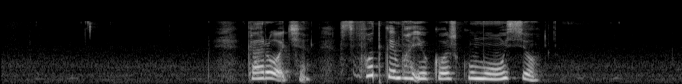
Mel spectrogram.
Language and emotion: Russian, positive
